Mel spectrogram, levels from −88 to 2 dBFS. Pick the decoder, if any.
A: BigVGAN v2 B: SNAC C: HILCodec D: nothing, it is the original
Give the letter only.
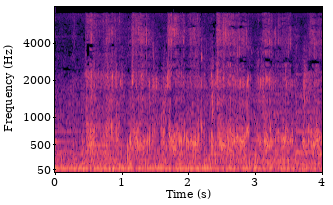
D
